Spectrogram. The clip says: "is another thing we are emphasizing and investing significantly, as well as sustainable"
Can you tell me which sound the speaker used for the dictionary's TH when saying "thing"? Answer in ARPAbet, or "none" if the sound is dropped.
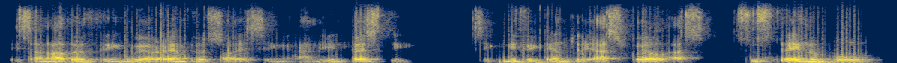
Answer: TH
